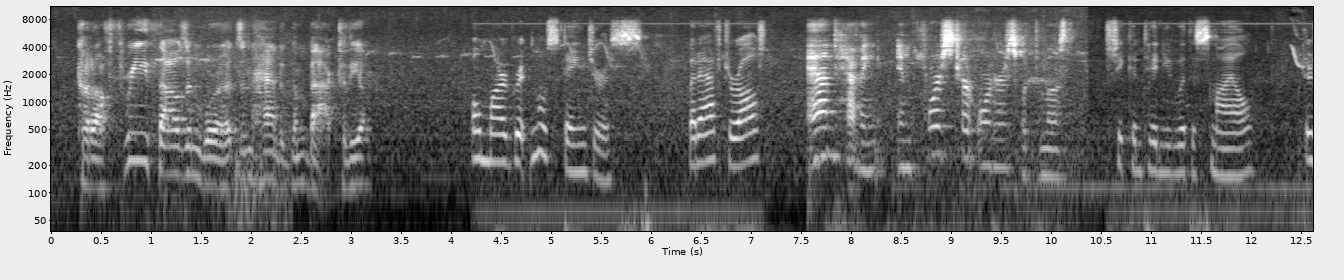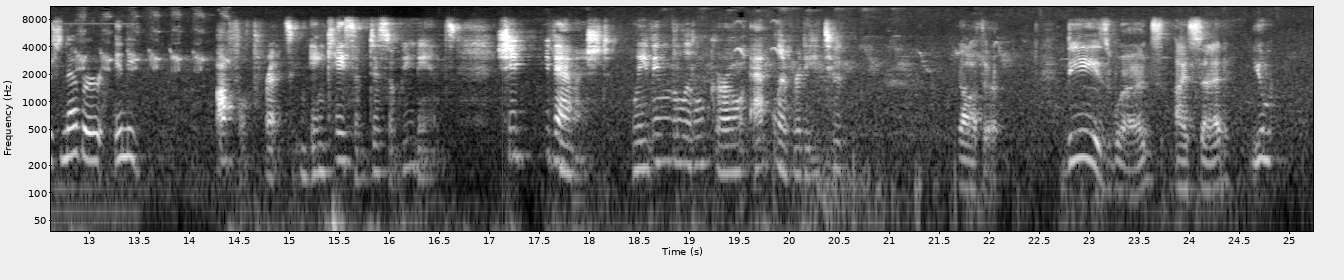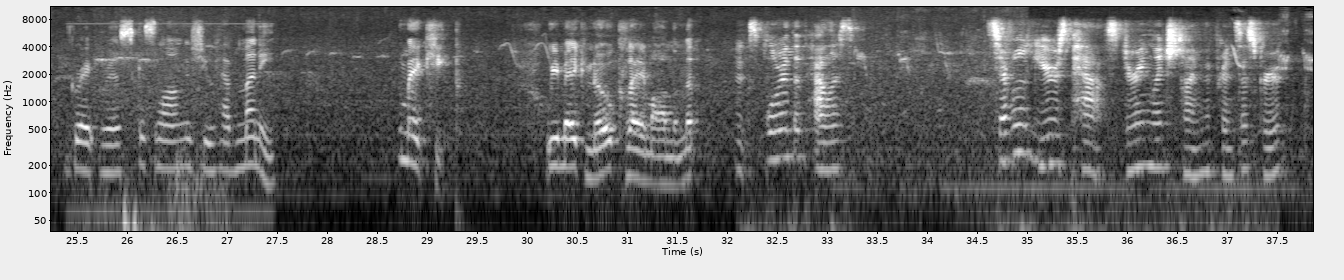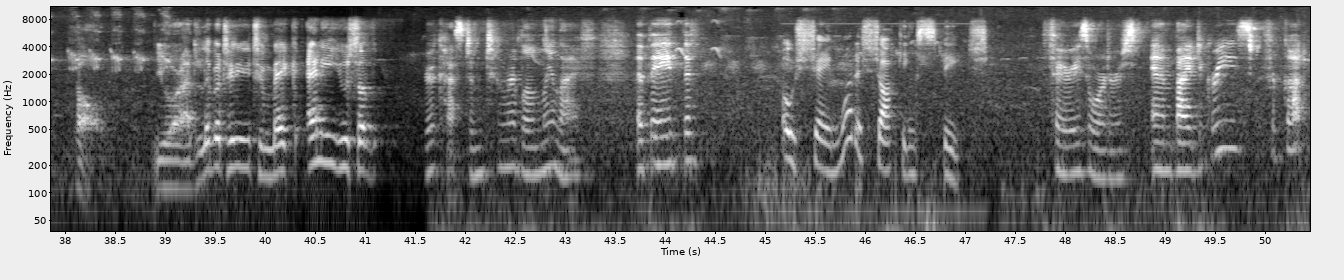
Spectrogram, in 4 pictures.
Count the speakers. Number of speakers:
3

